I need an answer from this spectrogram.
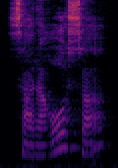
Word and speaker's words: Zaragoza: Y lo que pronunciamos será, por un lado, el sonido de S, que es el sonido que escucharás en cualquier país de América Latina donde se hable el español.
